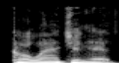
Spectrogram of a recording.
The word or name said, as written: coadunative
